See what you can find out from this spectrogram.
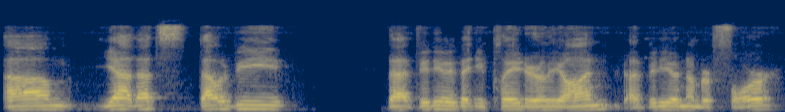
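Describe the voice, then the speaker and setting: A man speaking casually as an interviewed poet, reflective and halting as he searches for his words. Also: mid-range voice, little pitch movement, smooth. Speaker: poet and author being interviewed. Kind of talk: casual conversation about own writing. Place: live online stream.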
